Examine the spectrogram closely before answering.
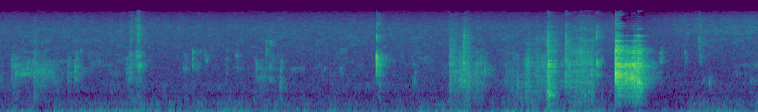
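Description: Tabletop handling noises while eating: scattered rustling and light clicks as a sandwich, paper food wrappers and a utensil in a jar are handled, with the loudest short rustle about six seconds in.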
